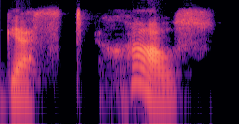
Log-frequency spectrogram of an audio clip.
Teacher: we retain the voiceless alveolar plosive sounds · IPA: /gest haʊs/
